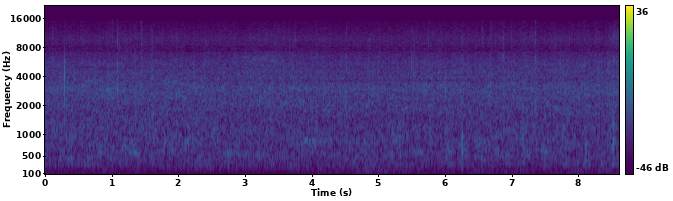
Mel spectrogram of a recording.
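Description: Steady, even hiss of forest background noise, with scattered faint clicks.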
